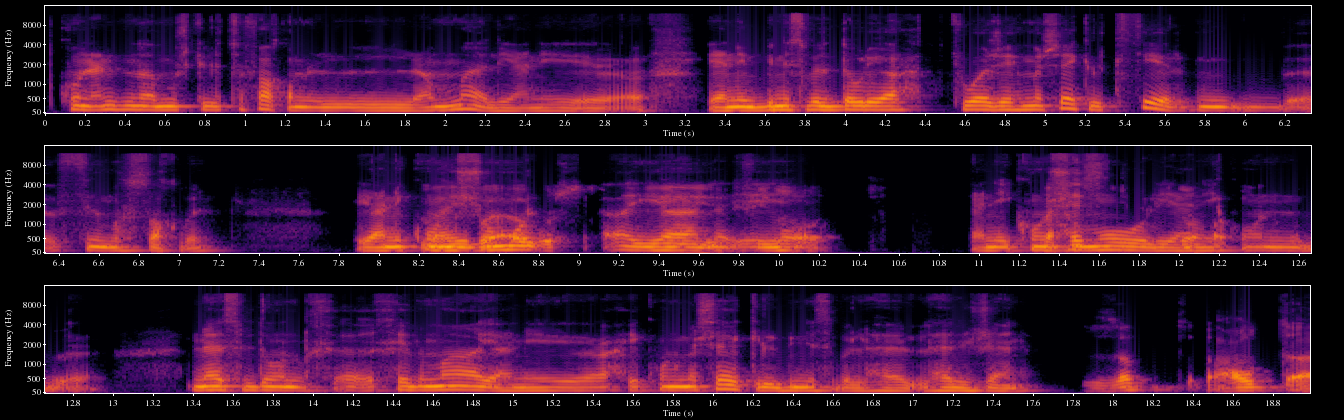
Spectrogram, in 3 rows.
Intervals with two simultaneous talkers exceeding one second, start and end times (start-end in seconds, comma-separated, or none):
8.2-9.8, 11.3-12.7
